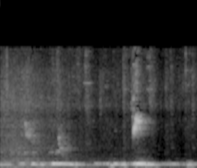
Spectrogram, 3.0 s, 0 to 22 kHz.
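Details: Adult spotted doves, Malaysian and Thai birds, 16 March 2022: a short run of low, rolling coos from several doves at once, with an occasional faint high chirp.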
